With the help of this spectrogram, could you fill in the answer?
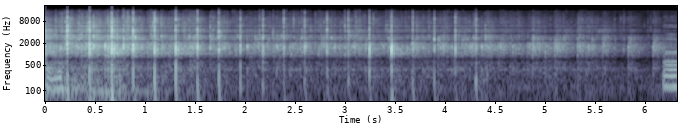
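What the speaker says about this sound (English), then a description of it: "Let's give him another round of applause." An audience at a transplant center celebration applauds a liver transplant patient, a steady stream of sharp, fairly close claps lasting several seconds and slowly thinning toward the end.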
